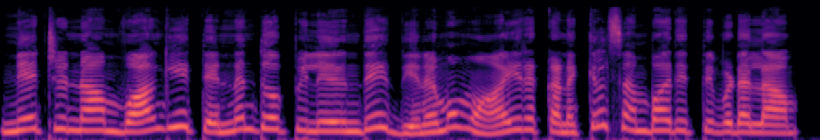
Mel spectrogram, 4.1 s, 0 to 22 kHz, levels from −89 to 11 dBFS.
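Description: Listening to this speech recording, nothing stood out as a technical problem at any point.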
